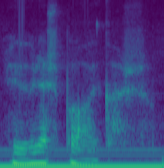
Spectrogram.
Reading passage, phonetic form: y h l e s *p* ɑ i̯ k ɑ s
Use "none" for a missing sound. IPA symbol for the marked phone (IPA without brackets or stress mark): p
